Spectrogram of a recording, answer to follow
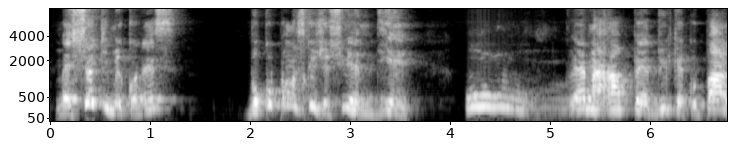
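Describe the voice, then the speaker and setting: Impassioned political commentator, man. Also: high-pitched. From Ivory Coast. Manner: declamatory, repeats phrases for emphasis, addresses audience formally.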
